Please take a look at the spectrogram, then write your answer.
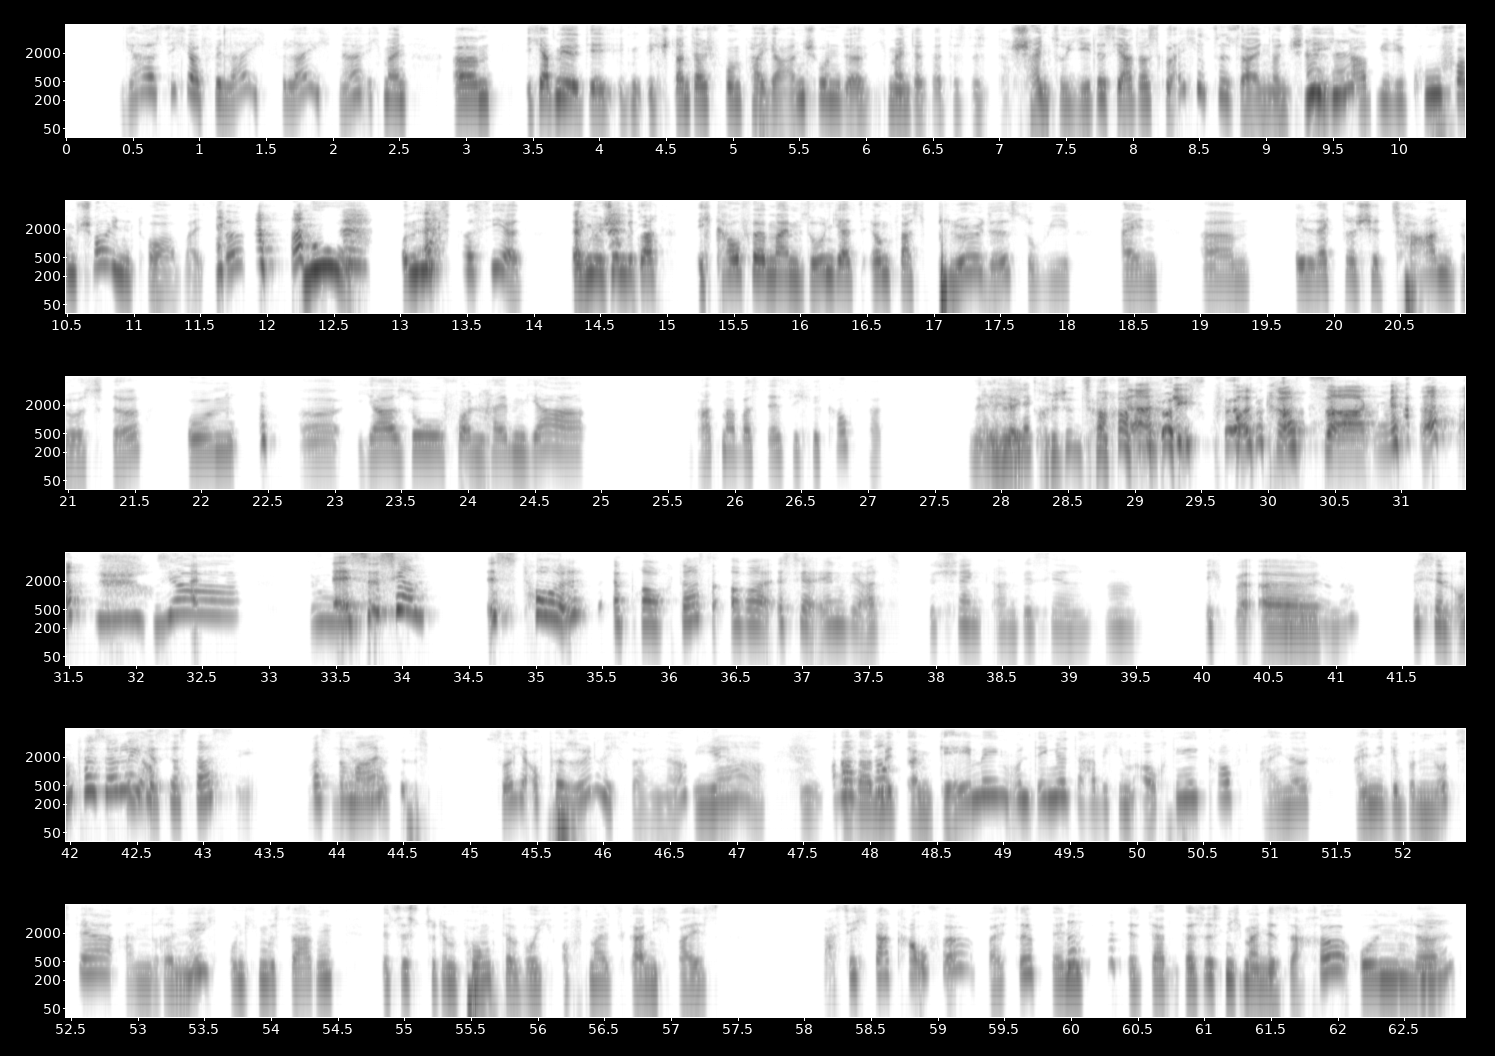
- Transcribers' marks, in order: laugh; chuckle; laughing while speaking: "das ich wollte grad sagen"; laugh; laughing while speaking: "elektrische Zahnbürste"; laugh; chuckle
- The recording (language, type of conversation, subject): German, advice, Wie finde ich originelle Geschenke für Freunde und Familie?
